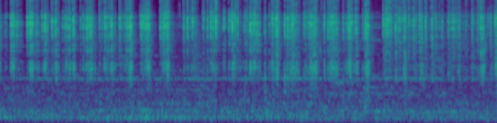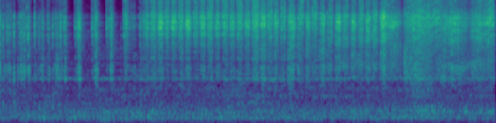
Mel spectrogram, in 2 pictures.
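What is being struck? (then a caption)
Outdoor concrete floor. Long acrylic nails scratch and rub back and forth across a solid, gritty outdoor concrete floor, making a dry, bright, rasping texture in quick uneven strokes. After about ten seconds the rubbing turns denser and more continuous, with a steady high hiss.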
